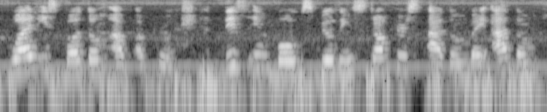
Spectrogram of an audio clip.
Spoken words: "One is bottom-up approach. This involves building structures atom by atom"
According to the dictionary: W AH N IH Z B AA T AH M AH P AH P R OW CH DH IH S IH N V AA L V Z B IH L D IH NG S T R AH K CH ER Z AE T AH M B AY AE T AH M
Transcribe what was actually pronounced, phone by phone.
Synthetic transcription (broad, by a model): W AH N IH S B AA T AH M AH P AH P R OW CH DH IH S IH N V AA L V S B IH L D IH NG S T R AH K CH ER S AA T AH M B AY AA T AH M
